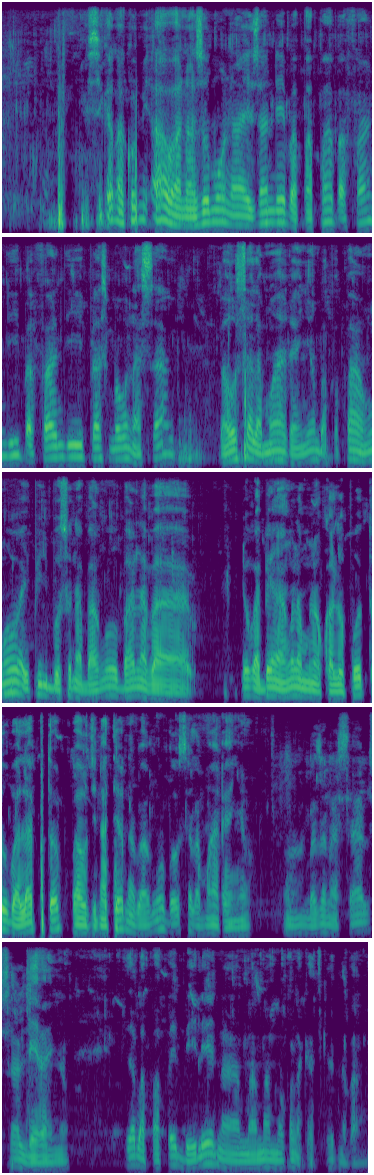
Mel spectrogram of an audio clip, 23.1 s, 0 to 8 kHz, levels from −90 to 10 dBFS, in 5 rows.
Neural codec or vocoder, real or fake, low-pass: none; real; 7.2 kHz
